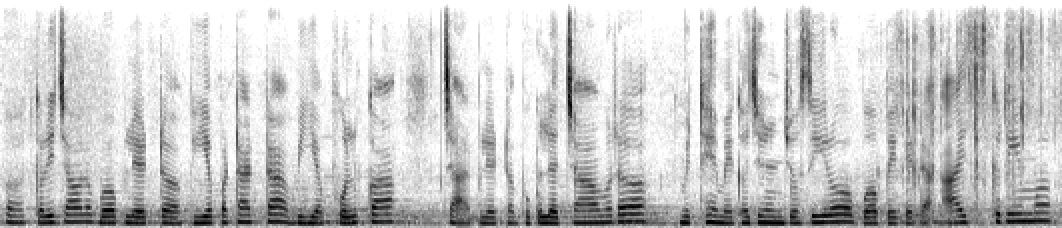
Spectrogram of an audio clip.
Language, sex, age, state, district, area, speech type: Sindhi, female, 18-30, Gujarat, Junagadh, rural, spontaneous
